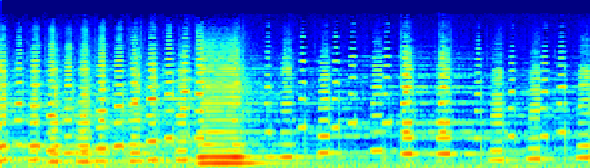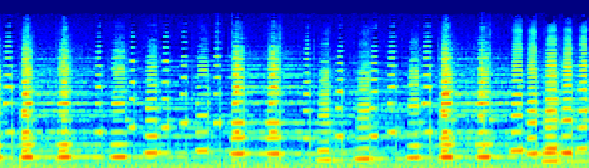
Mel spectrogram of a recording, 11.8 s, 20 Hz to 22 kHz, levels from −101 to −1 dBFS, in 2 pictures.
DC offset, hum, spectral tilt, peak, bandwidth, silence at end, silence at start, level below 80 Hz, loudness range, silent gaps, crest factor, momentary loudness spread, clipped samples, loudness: under 0.1%; none; -5 dB/octave; -6 dBFS; 12.5 kHz; 0 s; 0 s; -48 dBFS; 5 LU; none; 20 dB; 12 LU; under 0.1%; -26 LUFS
